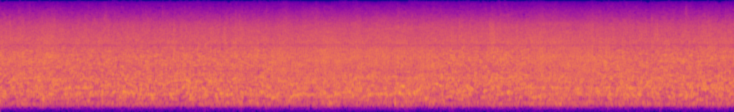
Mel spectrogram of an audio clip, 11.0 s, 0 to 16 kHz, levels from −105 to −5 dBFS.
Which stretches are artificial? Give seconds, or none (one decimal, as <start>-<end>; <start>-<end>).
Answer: 4.1-6.6; 8.0-8.9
